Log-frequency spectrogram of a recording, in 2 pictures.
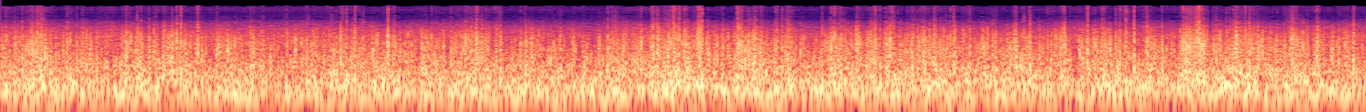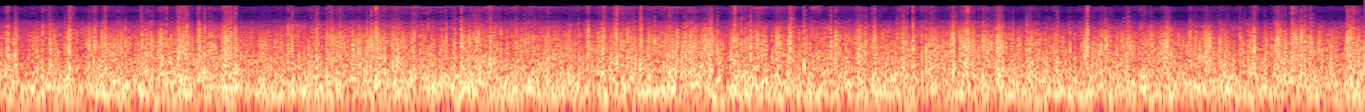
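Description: Wind buffeting the microphone over the steady running noise of a passenger train at speed, heard from an open carriage window.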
